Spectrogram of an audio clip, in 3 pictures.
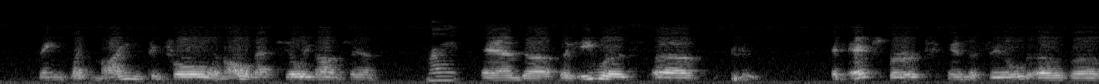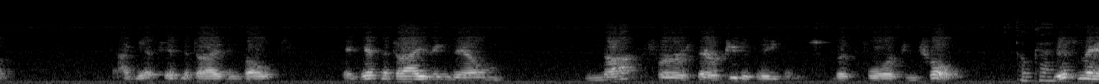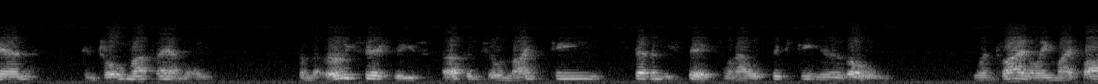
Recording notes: via a phone interview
